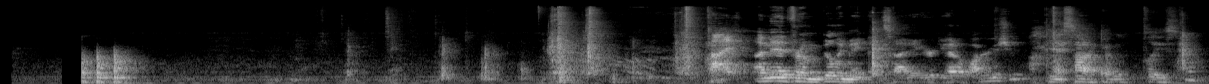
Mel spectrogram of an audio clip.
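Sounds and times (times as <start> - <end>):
knocks on a door: 0.8 - 1.4.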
